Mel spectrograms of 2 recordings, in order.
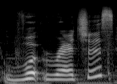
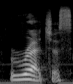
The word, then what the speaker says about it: wretches: Обратите внимание, что первая буква W не читается, это silent letter. Будет ошибкой сказать wretches, мы начинаем сразу со звука r, wretches.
